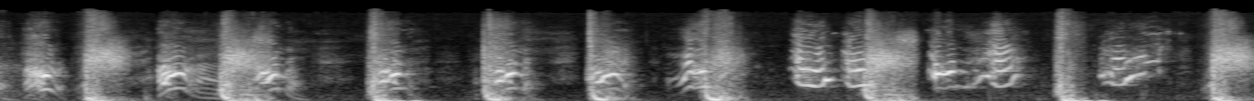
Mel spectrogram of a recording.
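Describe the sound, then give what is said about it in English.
About a dozen heavy punching thuds, a recorded sound effect, land in quick, uneven succession, each loud, with pained grunts and groans squeezed between the blows. “Who are you punching there?”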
